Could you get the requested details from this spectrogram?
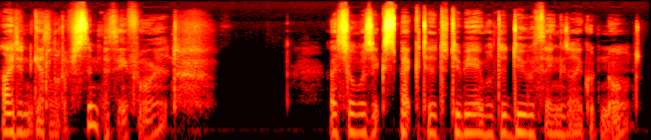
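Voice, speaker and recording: Here the same gentle, wry sorcerer-villain soothes a loved one in a close ASMR roleplay, speaking in a breathy, husky, faintly creaky voice. The pitch sits fairly high with a level tone, and his hushed, halting, measured speech is full of pauses and feels wistful and confiding, recorded with no room sound.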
